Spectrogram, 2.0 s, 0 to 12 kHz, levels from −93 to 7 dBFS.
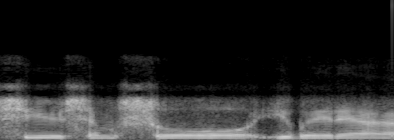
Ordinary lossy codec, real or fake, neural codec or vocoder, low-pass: MP3, 96 kbps; real; none; 7.2 kHz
